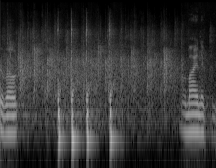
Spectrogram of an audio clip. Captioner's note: audience applauding; gavel thudding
